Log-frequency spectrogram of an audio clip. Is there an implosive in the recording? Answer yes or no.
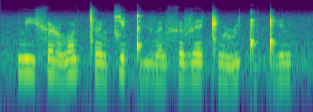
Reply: no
